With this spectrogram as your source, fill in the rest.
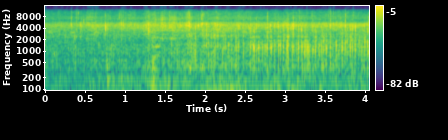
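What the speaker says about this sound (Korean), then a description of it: "대통에서 고기 익는 소리." Soft, steady crackling sizzle of pork neck cooking inside a bamboo tube at a garden barbecue, dense and continuous like frying, heard up close at low volume with no talking.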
